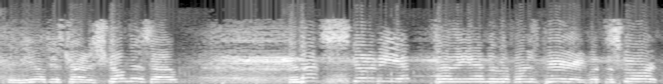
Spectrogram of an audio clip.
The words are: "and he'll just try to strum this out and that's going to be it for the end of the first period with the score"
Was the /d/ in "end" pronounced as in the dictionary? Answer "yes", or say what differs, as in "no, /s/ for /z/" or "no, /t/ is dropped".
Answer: yes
